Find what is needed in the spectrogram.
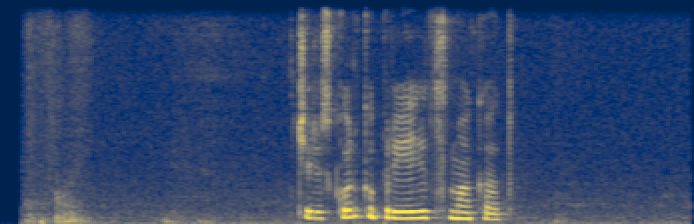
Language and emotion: Russian, neutral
